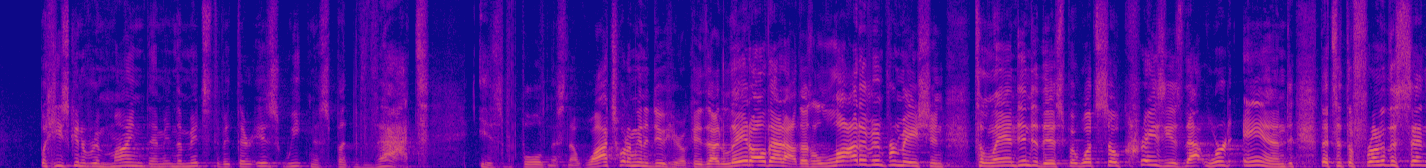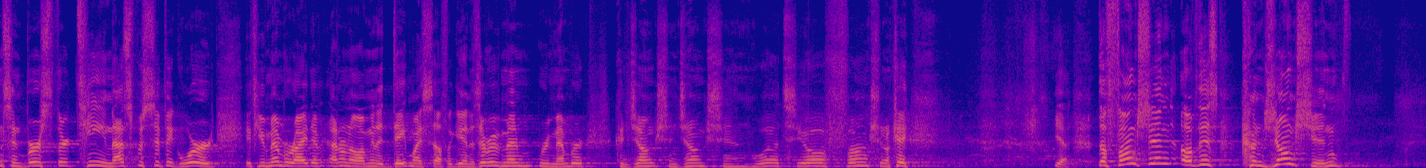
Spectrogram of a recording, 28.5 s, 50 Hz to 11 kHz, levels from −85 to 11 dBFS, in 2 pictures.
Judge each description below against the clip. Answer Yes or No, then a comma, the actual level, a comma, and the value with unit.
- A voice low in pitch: No, high, 210 Hz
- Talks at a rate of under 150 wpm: No, average, 190 wpm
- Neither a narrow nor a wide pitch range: Yes, average, 4.0 semitones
